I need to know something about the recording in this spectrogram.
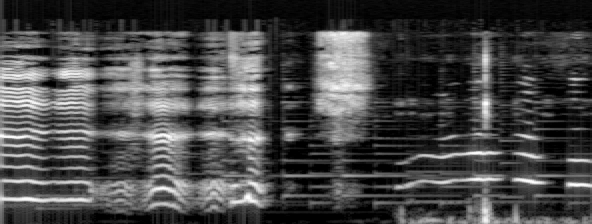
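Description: A young child cries in high, wavering wails for about two seconds, followed by a breathy sob and quieter whimpering mixed with a few low bumps and a sharp knock.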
